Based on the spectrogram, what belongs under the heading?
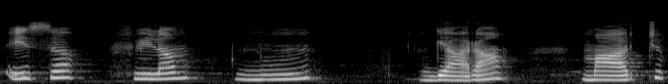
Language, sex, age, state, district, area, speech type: Punjabi, female, 18-30, Punjab, Fazilka, rural, read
